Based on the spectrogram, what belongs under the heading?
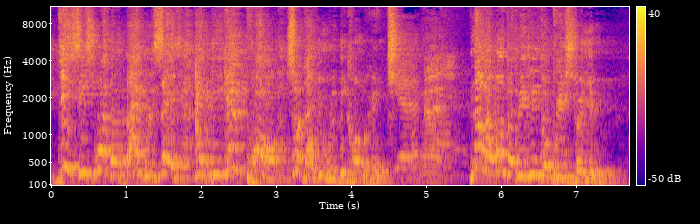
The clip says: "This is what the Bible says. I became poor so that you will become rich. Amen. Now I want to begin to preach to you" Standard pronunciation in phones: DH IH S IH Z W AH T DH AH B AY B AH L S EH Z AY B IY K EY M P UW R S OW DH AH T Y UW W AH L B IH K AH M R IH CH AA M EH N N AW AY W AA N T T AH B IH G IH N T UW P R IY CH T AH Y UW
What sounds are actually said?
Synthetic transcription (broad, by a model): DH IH S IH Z W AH T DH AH B AY B AH L S EH Z AY B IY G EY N P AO L S OW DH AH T Y UW W AH L B IH K AH M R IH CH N N AW AY W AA N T T AH B IH G IH N T UW P R IY CH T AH Y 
